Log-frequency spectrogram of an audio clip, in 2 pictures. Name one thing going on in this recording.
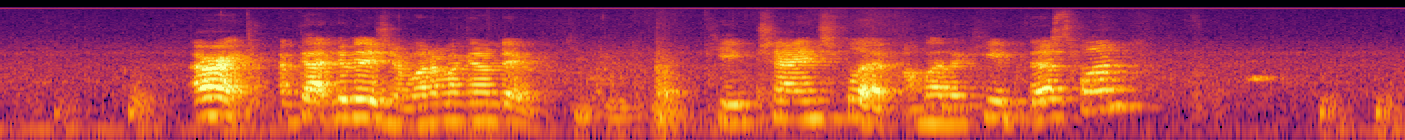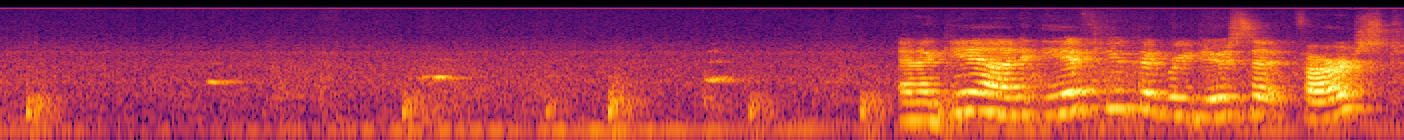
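A middle-aged woman speaks calmly to a room, heard from a distance.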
